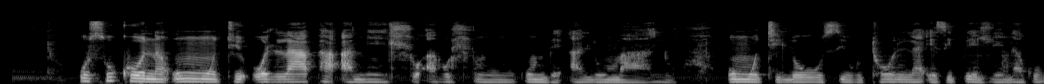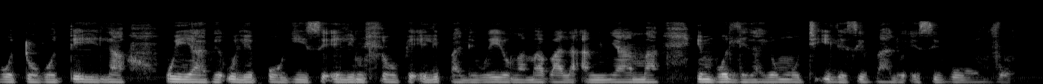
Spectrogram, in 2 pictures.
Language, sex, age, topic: North Ndebele, male, 25-35, health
